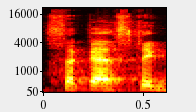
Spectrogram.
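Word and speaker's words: sarcastic: आर इसका silent लिया जाता है, सरकास्टिक बोलते हैं इसको।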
